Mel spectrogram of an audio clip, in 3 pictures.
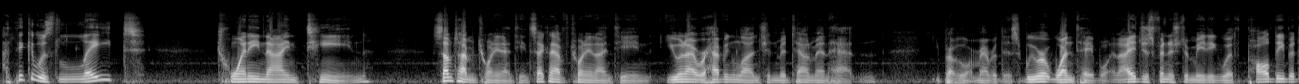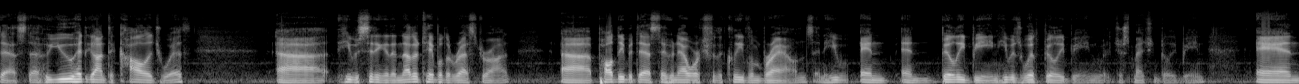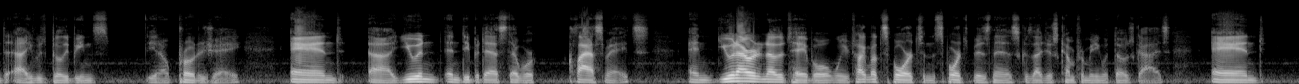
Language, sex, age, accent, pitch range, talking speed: English, male, 40-59, American, 95-115 Hz, 200 wpm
